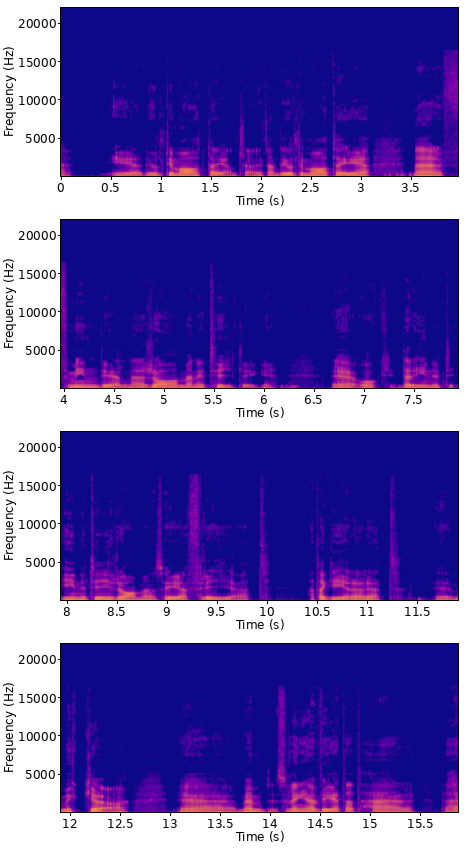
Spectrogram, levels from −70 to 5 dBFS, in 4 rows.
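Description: A speech recording with one brief fault: between 13.91 and 13.98 s the level drops abruptly by about 6 dB for roughly 70 ms, then snaps back to its previous level. The sudden step, rather than a fade, points to a one-channel dropout as the likely cause. With one stereo channel lost for that moment, the mono sum keeps only half the content shared by both sides, and anything carried solely in the missing channel vanishes for the duration.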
